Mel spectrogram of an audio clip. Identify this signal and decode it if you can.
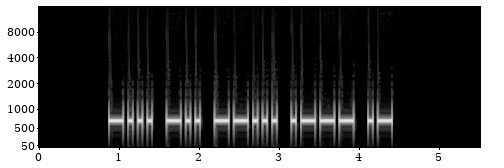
Morse code, heard as a keyed tone, about 20 wpm, 700 Hz. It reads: BD7JA
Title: DXCC-100 Call Signs - 5 Characters - 20wpm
